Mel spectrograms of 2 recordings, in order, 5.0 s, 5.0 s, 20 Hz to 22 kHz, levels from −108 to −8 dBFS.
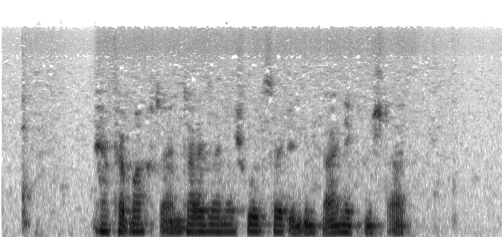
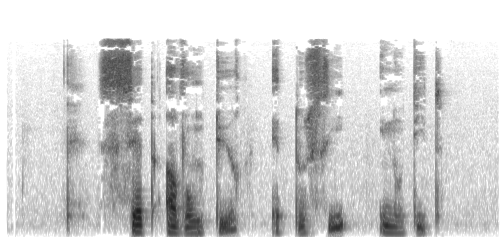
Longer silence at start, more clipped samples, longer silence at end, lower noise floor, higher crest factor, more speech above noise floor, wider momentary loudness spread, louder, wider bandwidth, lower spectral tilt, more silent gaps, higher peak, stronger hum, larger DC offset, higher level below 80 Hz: second, 0.25 s vs 0.7 s; neither; first, 0.95 s vs 0.6 s; second, -62 dBFS vs -75 dBFS; about the same, 18 dB vs 22 dB; about the same, 43 dB vs 44 dB; second, 8 LU vs 19 LU; first, -20 LUFS vs -31 LUFS; first, 13 kHz vs 11.5 kHz; first, -8 dB/octave vs -3.5 dB/octave; neither; first, -2 dBFS vs -10 dBFS; neither; neither; first, -52 dBFS vs -68 dBFS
